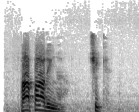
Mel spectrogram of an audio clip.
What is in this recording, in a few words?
"paparinga", Maori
